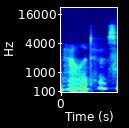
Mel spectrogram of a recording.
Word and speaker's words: halitosis: Halitosis? Have I been saying it wrong? – There's no M in halitosis.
